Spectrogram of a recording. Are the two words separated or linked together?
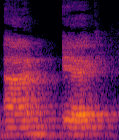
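separated. The two words are said separately, robotically.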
